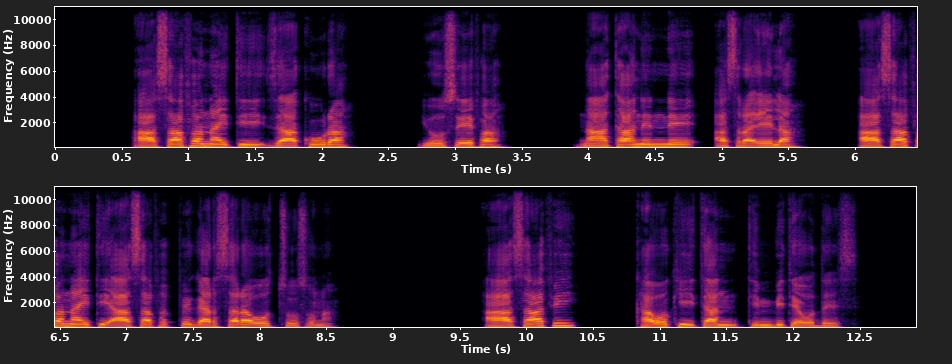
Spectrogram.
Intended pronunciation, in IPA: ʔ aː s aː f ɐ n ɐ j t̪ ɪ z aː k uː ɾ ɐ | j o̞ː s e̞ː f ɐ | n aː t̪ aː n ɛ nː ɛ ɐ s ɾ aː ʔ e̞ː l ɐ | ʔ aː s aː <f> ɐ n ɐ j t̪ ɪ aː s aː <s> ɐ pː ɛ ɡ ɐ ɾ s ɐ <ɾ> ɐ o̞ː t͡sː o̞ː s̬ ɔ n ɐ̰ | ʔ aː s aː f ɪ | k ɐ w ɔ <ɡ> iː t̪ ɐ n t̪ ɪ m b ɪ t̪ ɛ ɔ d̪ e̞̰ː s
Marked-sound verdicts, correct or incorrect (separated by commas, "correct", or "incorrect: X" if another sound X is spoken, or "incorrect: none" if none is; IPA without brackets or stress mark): correct, incorrect: f, correct, incorrect: k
